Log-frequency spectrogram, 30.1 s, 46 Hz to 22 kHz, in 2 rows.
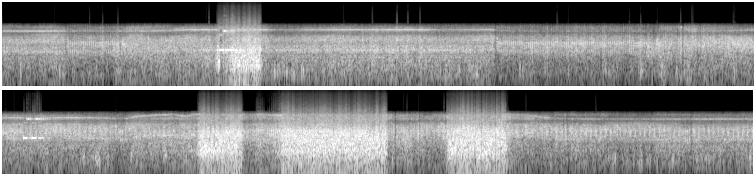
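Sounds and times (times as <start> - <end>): jet engine roar and whine: 0.0 - 30.0
loud jet blast: 0.0 - 30.0.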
